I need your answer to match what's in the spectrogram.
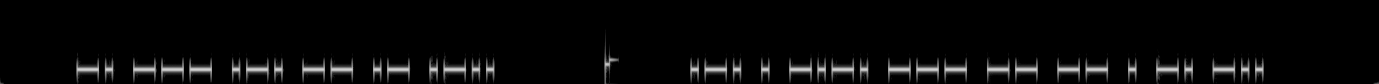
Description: Morse code, heard as a keyed tone, about 17 wpm, 700 Hz. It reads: NORMAL RECOMMEND
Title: Sentences from Top 1200 Words - New Word Drill - 17wpm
